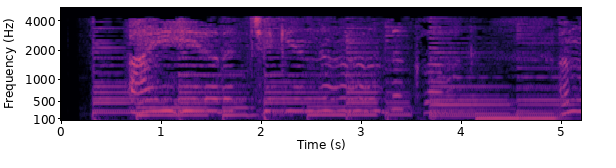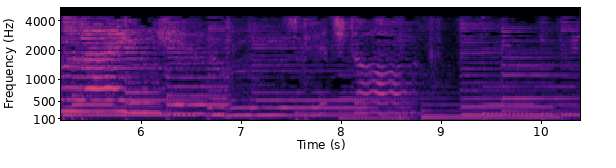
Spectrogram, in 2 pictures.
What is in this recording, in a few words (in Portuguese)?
ROMANT. SAUDADE M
